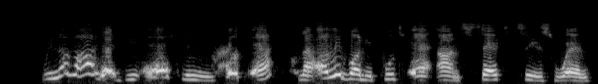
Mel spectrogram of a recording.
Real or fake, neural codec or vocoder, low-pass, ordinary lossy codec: fake; codec, 16 kHz, 4.8 kbps, FACodec; 7.2 kHz; none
